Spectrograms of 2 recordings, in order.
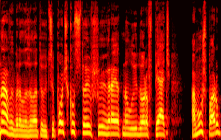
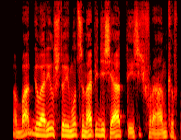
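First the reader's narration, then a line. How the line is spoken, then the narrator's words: Muttered. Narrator (Russian): пробормотал Кадрус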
